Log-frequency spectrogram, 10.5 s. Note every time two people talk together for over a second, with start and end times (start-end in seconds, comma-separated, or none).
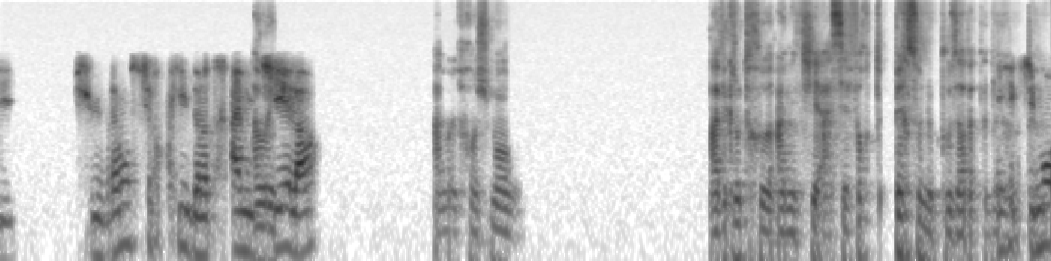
none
